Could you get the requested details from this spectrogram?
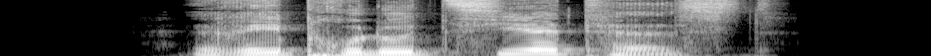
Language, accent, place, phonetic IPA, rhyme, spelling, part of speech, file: German, Germany, Berlin, [ʁepʁoduˈt͡siːɐ̯təst], -iːɐ̯təst, reproduziertest, verb, De-reproduziertest.ogg
- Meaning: inflection of reproduzieren: 1. second-person singular preterite 2. second-person singular subjunctive II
